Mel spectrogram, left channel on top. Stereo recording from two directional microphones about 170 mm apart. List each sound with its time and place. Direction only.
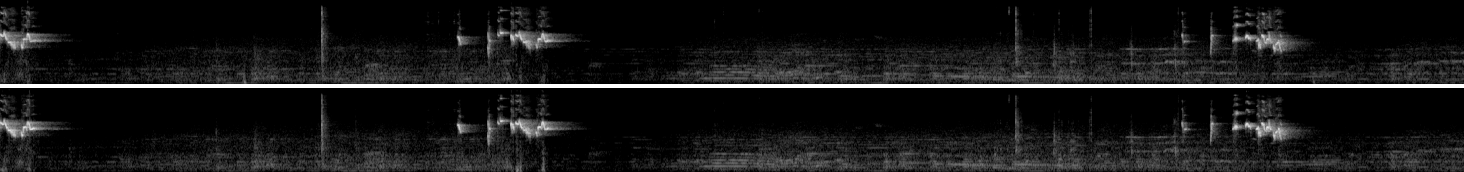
0.0 s bird: 10° left (ahead or behind)
4.5 s bird: centre (ahead or behind)
11.8 s bird: 5° left (ahead or behind)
